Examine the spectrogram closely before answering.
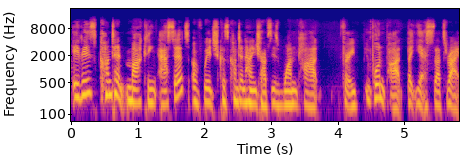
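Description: A woman talks in an Australian accent at a fairly low pitch. The sound is dry and close with no echo. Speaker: startup founder and podcaster. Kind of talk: casual interview chat.

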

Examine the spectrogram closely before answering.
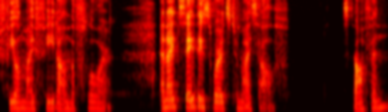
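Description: Speaking very slowly with long, frequent pauses, a woman uses an American accent. Her pitch is fairly low and her intonation fairly even. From US Northeast (Brooklyn, New York). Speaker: mindfulness teacher. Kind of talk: interview.

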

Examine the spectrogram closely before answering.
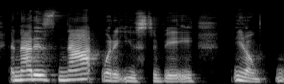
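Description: An ordinary speaking voice moves at a moderate pace with lively intonation. The sound is dry and close with no echo. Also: woman. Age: 40s. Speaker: pediatrician. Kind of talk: expert interview.

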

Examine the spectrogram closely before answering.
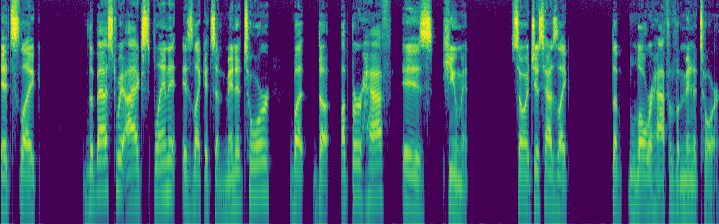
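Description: In a plain, everyday voice with an American accent, a man speaks at a fairly slow pace and medium pitch, showing ordinary pitch variation and very even loudness on a very clean recording with a silent background and a dry, close sound with no echo. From Minnesota. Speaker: podcaster sharing paranormal experiences. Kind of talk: casual interview, personal storytelling.

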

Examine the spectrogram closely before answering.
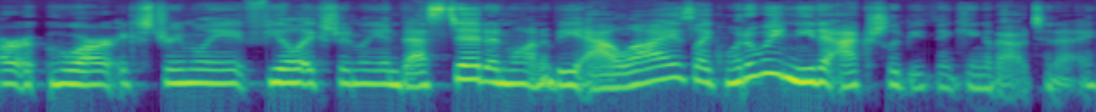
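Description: A woman talks at a very fast pace. The recording is very clean, with a silent background. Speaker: news host. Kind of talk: casual podcast chat.

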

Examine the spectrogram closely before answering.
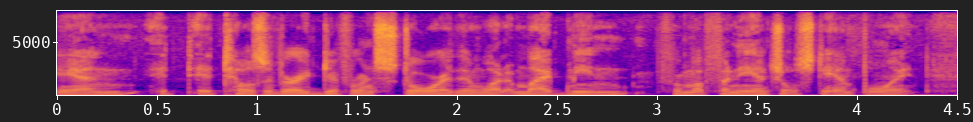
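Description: In a very clean recording with a silent background, a man with an American accent speaks at a very fast pace in a dark, mellow, somewhat breathy tone with fairly even intonation. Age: 60s. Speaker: state police chief. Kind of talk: interview. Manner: halting.

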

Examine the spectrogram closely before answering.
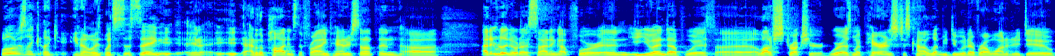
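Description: An American-accented man talks very fast with hardly any pauses. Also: medium pitch for a man, ordinary pitch variation. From US Northeast, Long Island. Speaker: hedge fund manager. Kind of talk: interview.

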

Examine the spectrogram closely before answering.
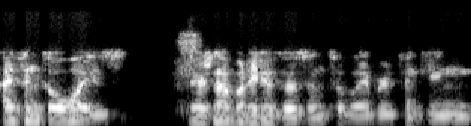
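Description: Fairly quick in pace, a man speaks at a fairly low pitch in a plain, everyday voice with ordinary pitch variation. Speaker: podcast host and chiropractor. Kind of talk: interview.

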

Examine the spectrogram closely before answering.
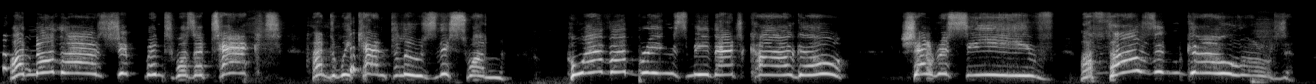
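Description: A woman's put-on character voice, squeaky and shrill, at an extremely high pitch and a very slow pace. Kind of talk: Monty Python old-lady falsetto. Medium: actual play. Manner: shrill, imperious.

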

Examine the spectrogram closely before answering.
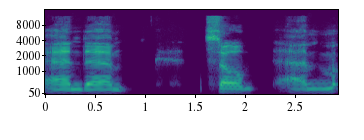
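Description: A man speaks over a quiet background. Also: dry, close sound with no echo. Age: 80s. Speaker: reggae historian and radio host. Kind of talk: interview conversation. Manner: animated storyteller.

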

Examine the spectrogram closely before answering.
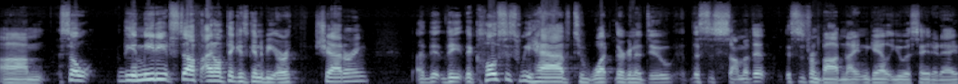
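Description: Speaking at a fairly quick pace with lively intonation, a man at medium pitch has an ordinary speaking voice, recorded very cleanly against a silent background. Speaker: sports journalist and author. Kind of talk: casual chat.

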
